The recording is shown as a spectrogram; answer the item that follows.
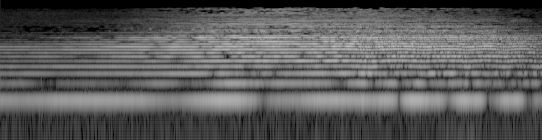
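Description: Piri, the Korean bamboo double-reed oboe, holding one long note that swells louder and brighter toward the middle and eases off near the end.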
